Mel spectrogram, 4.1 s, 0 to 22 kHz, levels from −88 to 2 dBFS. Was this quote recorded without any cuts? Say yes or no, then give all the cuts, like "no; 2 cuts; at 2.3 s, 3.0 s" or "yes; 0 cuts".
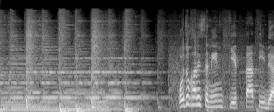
no; 1 cut; at 2.5 s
